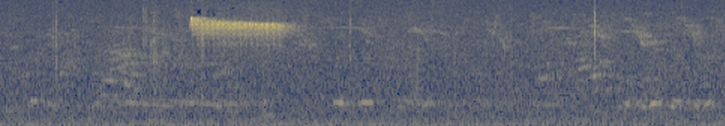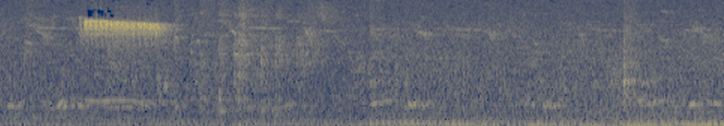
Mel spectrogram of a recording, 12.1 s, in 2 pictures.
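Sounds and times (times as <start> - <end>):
birds calling: 0.0 - 12.0
faint high chirps: 1.5 - 7.5.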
